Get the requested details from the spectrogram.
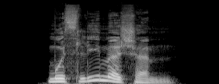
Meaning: strong dative masculine/neuter singular of muslimisch
- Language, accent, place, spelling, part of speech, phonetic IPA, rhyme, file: German, Germany, Berlin, muslimischem, adjective, [mʊsˈliːmɪʃm̩], -iːmɪʃm̩, De-muslimischem.ogg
